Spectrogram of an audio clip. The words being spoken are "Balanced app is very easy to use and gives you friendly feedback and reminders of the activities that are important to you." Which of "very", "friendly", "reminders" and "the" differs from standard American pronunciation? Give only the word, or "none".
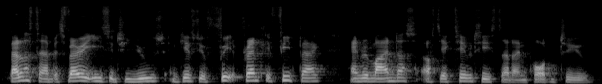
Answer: reminders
